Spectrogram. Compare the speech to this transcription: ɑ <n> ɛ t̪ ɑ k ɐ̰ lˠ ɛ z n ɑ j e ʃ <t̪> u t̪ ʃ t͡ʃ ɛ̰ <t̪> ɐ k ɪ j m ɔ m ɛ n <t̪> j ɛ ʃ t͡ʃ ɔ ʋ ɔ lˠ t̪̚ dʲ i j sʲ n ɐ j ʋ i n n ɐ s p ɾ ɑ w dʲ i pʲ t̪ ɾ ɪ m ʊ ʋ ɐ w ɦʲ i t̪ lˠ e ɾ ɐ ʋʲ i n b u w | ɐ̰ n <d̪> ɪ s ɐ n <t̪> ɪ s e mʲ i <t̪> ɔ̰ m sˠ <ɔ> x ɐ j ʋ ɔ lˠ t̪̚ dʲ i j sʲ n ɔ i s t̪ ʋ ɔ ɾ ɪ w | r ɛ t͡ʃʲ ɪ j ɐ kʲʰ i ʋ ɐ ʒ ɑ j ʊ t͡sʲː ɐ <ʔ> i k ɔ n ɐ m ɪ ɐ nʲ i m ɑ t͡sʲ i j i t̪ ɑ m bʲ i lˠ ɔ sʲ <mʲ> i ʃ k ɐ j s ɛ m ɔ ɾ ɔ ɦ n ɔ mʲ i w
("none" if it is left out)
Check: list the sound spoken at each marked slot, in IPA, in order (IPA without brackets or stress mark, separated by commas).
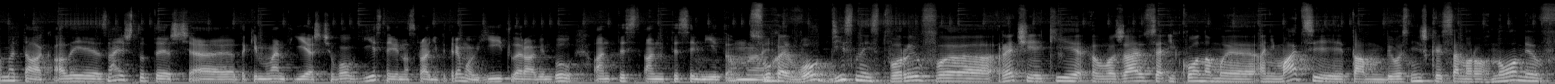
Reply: m, t̪, t̪, t̪, t̪, t̪, t̪, u, ʔ, nʲ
